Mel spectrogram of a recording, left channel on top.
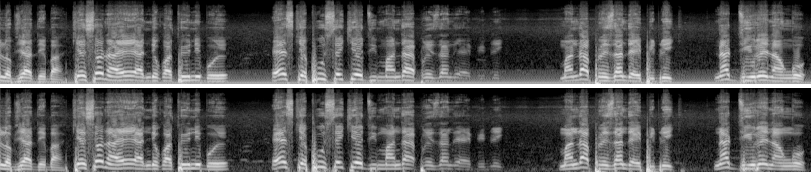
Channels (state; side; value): noise; left; hum, 15 dB below the sound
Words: l'objet de débat. Question à Ndekatuni Boye. Est-ce que pour ce qui est du mandat président de la République, n'a duré nango,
